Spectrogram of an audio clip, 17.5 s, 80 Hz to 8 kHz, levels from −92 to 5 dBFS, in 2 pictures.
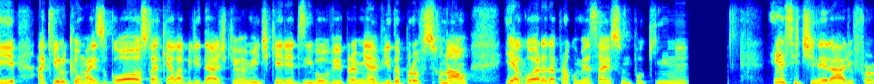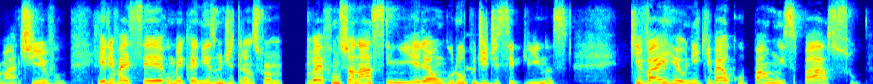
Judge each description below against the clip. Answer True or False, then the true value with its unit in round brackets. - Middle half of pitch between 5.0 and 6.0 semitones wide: True (5.3 semitones)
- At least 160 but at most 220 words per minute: True (180 wpm)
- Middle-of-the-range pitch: False (195 Hz)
